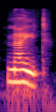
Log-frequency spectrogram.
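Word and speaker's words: night: टी का स्वर आएगा जी एच जो हैय साइलेंट रहेगा इसका स्वर नहीं आएगा एन आई जी एच टी नाइट टी आई जी एच टी टाइट ठीक है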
